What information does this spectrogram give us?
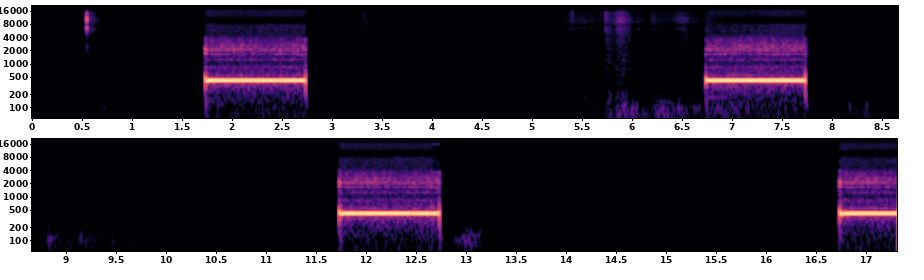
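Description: Ringback tone while calling a number: four steady tones of about one second each, spaced by long, even stretches of silence.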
